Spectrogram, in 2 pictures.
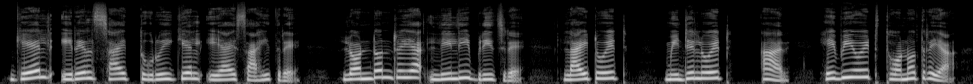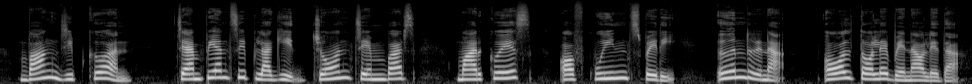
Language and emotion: Santali, neutral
